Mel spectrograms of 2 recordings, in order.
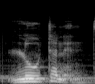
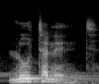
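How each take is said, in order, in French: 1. Il est prononcé avec un accent américain. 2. Il est prononcé avec un accent américain.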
